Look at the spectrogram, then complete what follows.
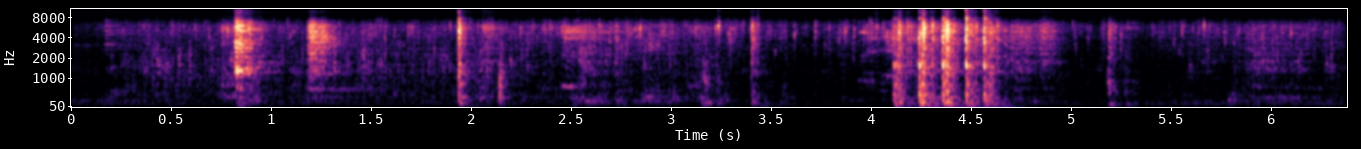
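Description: A few sharp metal clinks from a stainless steel pot lid, then a quick run of knocks and scrapes from a wooden spoon stirring rice in water in the pot, about four seconds in.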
